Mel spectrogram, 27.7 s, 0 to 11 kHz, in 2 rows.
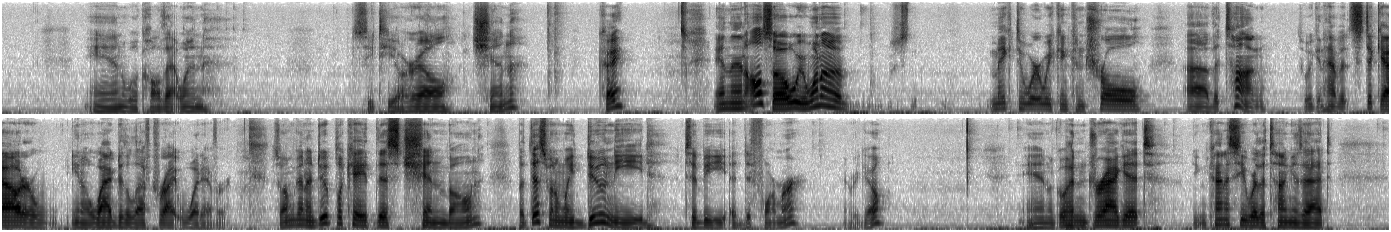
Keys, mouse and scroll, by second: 1.9-4.3 drag, 6.6-10.4 middle drag, 7.5 z, 17.9 shift+d, 18.9-20.8 drag, 20.4-21.1 scroll up 1, 21.1-22.4 middle drag, 21.3-23.8 drag, 23.0-24.8 middle drag, 24.0-26.0 right drag, 24.6 g, 25.7-27.2 drag, 26.8-27.7 middle drag.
